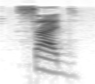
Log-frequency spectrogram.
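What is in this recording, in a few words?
"садь", Komi, female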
